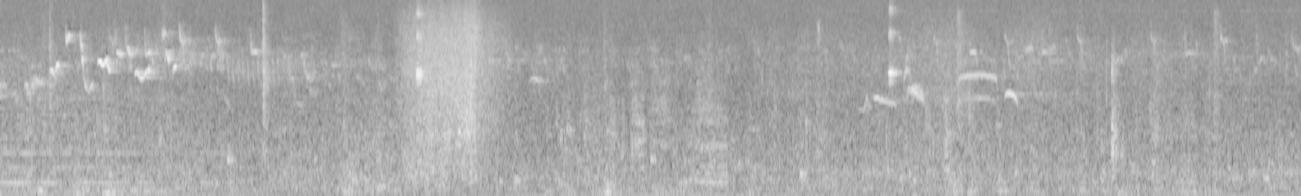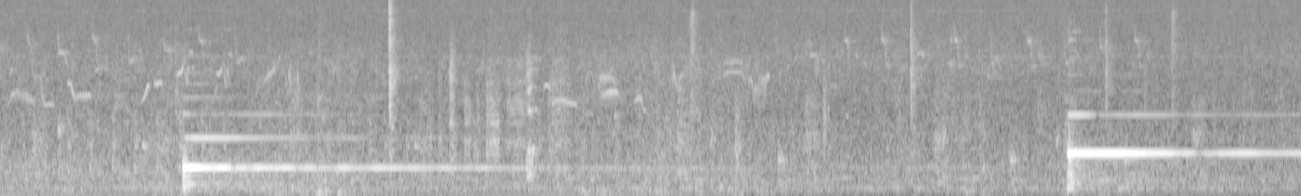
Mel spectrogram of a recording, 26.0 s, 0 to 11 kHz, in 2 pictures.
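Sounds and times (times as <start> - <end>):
piano note: 14.8 - 18.4, 23.7 - 26.0.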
